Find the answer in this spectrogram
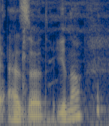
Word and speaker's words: Azard: I said, before we get into problems and, you don't know how to pronounce the name, just think about Hazard. Just take off the H and you say Azard, Just Yeah, no, actually, no, it does make a lot of sense, though.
